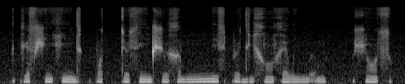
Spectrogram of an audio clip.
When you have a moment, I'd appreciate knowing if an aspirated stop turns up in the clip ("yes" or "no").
no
